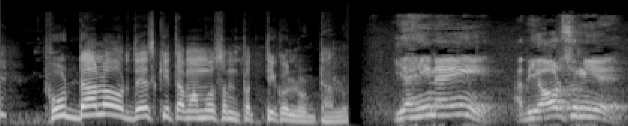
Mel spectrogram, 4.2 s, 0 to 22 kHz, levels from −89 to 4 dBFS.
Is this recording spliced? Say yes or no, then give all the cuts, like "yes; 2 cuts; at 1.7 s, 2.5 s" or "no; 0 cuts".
no; 0 cuts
